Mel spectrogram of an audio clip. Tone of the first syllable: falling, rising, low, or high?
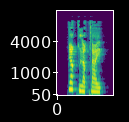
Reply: high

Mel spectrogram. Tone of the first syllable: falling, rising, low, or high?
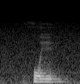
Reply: low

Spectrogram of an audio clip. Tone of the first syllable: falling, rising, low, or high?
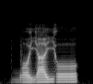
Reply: low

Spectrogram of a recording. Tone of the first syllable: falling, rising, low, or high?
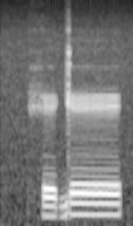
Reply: low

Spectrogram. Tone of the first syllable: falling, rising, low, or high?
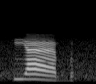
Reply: falling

